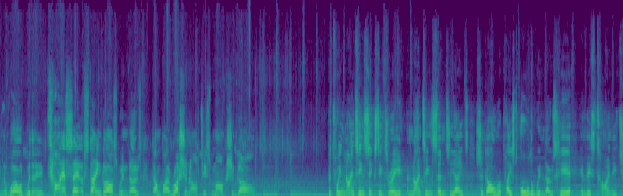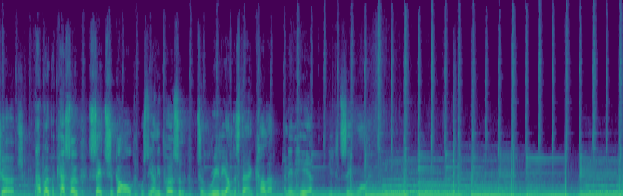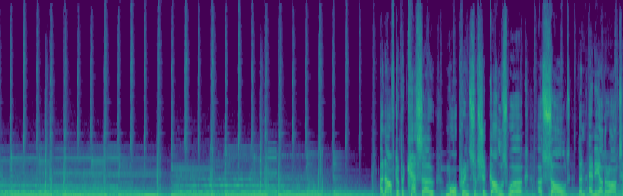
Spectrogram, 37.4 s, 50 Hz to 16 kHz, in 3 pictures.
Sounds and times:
Speech: 0.0s - 5.1s, 6.6s - 19.9s, 32.5s - 37.3s
Music: 0.0s - 37.3s.

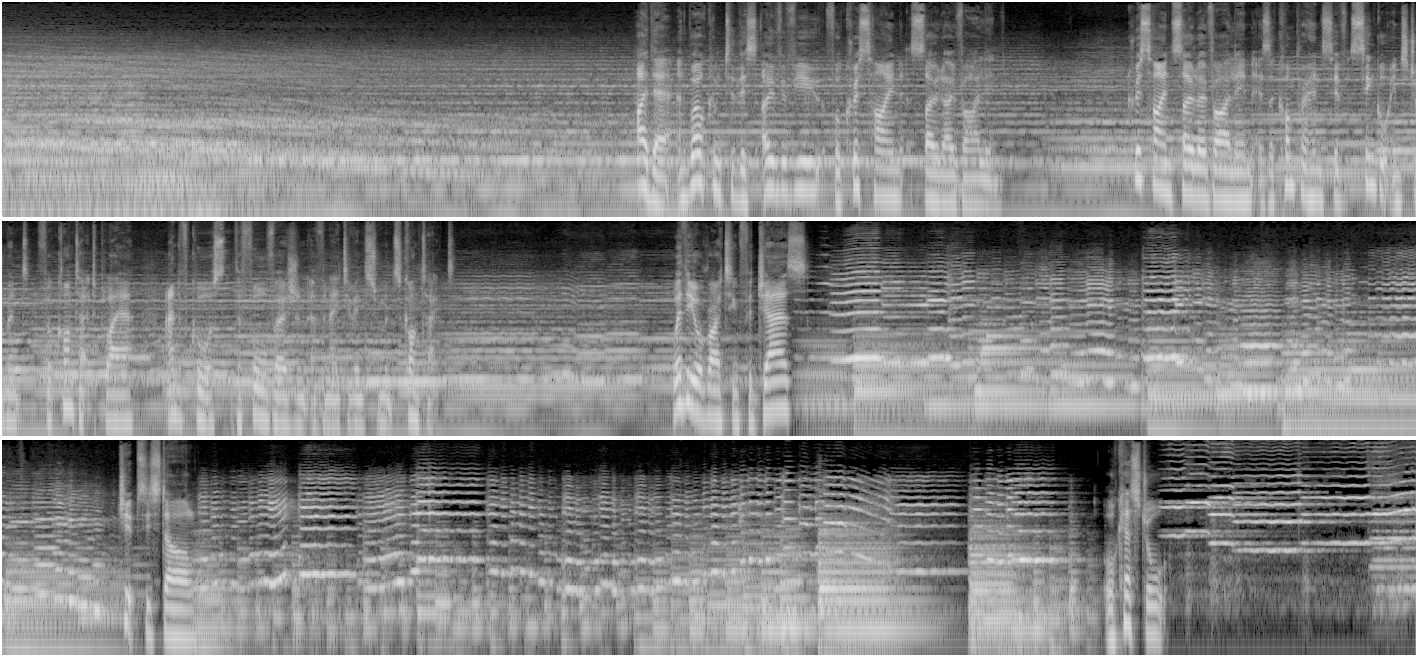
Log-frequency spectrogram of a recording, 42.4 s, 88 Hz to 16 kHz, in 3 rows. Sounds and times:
Violin, fiddle: 0.0s - 39.1s, 39.8s - 42.4s
Speech: 6.4s - 10.0s, 11.3s - 18.7s, 20.8s - 22.2s, 29.4s - 30.3s, 39.3s - 40.0s.

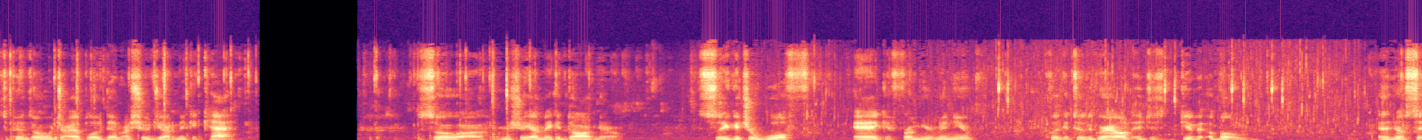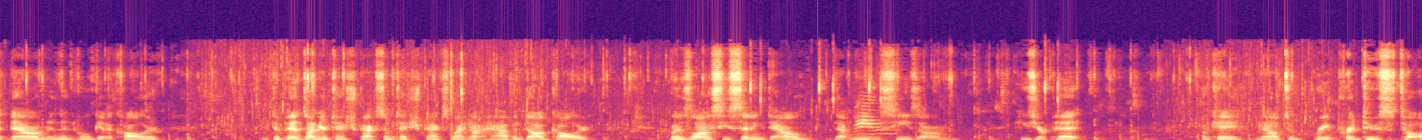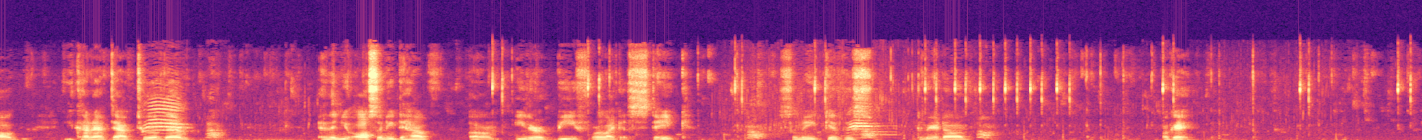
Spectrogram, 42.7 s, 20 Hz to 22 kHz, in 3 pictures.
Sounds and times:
Speech: 0.0s - 2.4s, 4.2s - 6.2s, 7.0s - 9.8s, 10.5s - 12.6s, 13.8s - 15.9s, 16.9s - 20.2s, 20.9s - 23.8s, 24.4s - 25.1s, 26.2s - 30.4s, 31.6s - 35.4s, 36.2s - 38.2s, 40.1s - 40.4s.

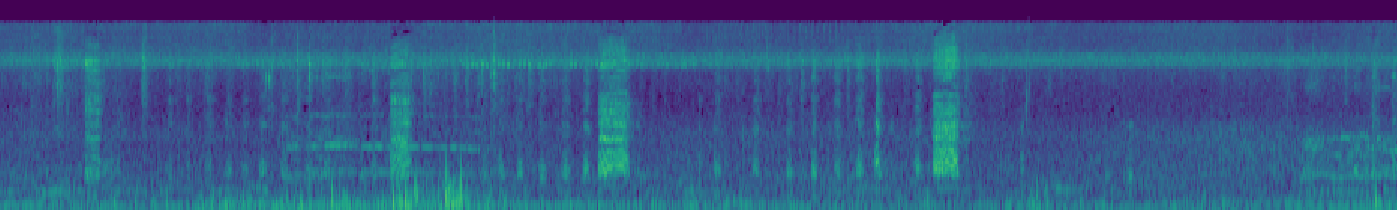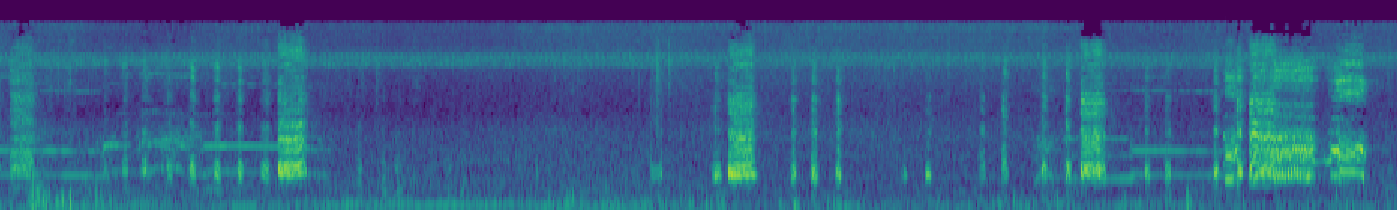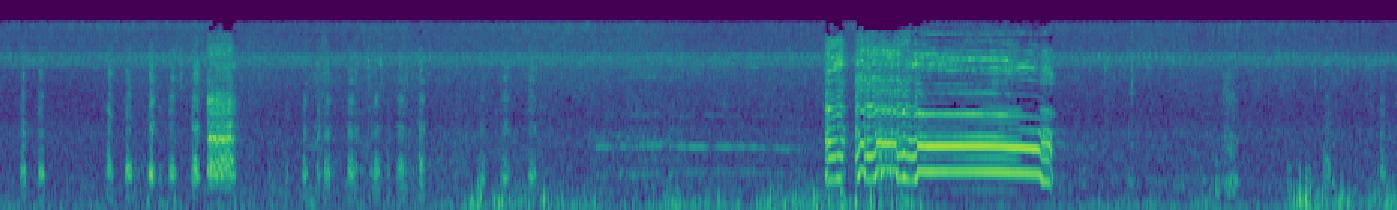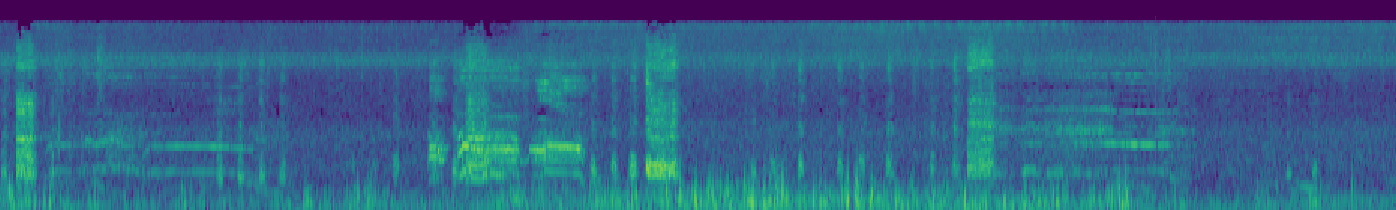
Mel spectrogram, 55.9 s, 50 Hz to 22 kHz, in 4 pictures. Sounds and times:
Cluck: 0.8s - 3.2s, 7.0s - 10.4s, 16.1s - 18.8s, 20.5s - 25.0s, 28.1s - 33.4s, 39.9s - 42.5s, 47.8s - 51.9s, 54.7s - 55.3s
Crowing, cock-a-doodle-doo: 2.8s - 5.0s, 13.0s - 17.4s, 24.3s - 27.7s, 33.8s - 38.6s, 42.1s - 44.6s, 46.1s - 48.8s, 51.6s - 54.0s.

